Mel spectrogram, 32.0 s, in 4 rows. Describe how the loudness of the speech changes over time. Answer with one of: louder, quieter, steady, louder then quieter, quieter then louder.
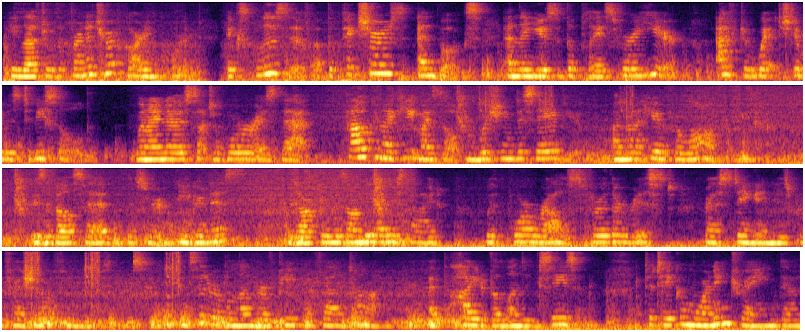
steady.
